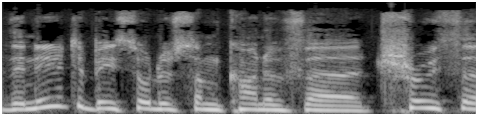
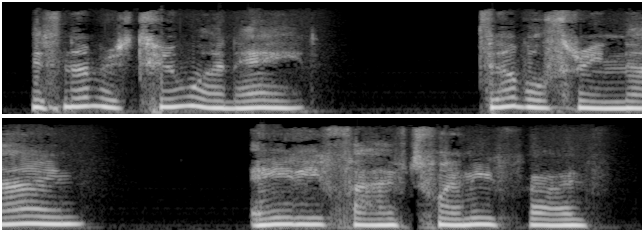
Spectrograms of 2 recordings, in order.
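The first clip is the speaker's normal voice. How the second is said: put-on sexy female voice, pitched higher; 3 semitones higher than usual. A show host tries a bit: sexy female voice. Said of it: "maybe I could do it in a sexy female voice".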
